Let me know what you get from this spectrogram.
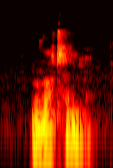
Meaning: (adjective) 1. Of perishable items, overridden with bacteria and other infectious agents 2. In a state of decay 3. Cruel, mean or immoral 4. Bad or terrible
- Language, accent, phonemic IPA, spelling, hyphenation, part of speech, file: English, Southern England, /ˈɹɒtn̩/, rotten, rot‧ten, adjective / adverb, LL-Q1860 (eng)-rotten.wav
